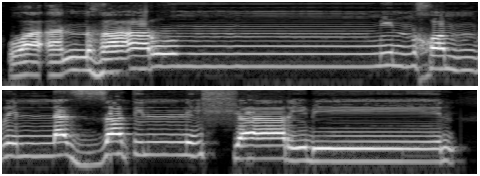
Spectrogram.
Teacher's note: وقف کی صورت میں ہم کیا کریں گے، نون کو ساکن کریں گے اور یہ جو یا ساکن ہے اس کو کھینچ کر پڑھیں گے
